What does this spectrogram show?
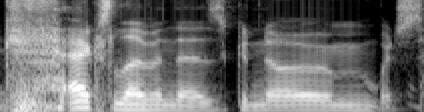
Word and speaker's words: GNOME: So there's like X11, there's Gnome, which is how it's actually pronounced, and there's Wayland.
